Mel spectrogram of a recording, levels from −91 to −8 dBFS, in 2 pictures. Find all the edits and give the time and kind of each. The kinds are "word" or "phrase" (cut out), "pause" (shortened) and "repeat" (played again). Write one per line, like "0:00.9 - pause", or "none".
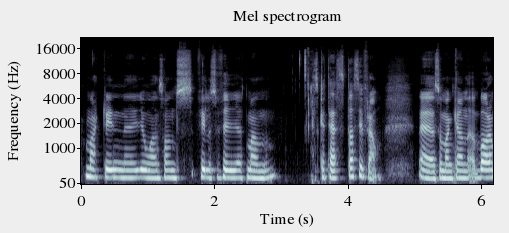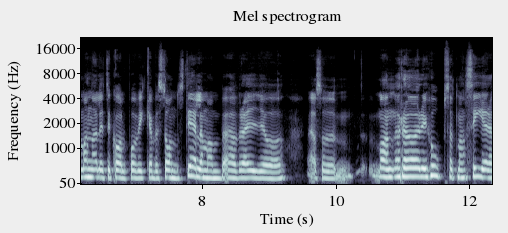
none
